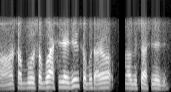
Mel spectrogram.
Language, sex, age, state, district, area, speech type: Odia, male, 30-45, Odisha, Balasore, rural, conversation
